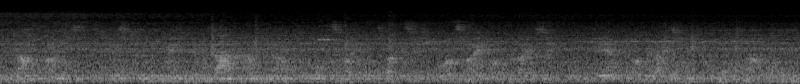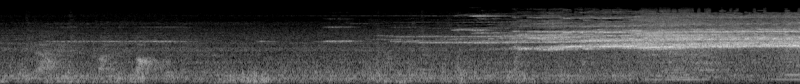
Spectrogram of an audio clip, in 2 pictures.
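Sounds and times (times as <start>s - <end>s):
high brake squeals: 8.5s - 9.9s, 10.6s - 16.0s.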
